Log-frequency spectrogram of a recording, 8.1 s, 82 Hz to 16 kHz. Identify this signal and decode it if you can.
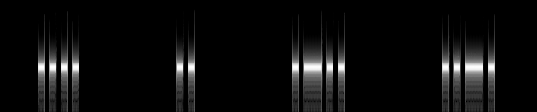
Morse code, heard as a keyed tone, about 14 wpm, spaced as for 5 wpm, 680 Hz. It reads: HILF
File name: Morsekurs / Witze / Witz 06. April 2021, 25 F70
